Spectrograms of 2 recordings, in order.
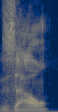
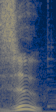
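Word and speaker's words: Zhou: Say it like Zao. Zao? But it's Zoo.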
